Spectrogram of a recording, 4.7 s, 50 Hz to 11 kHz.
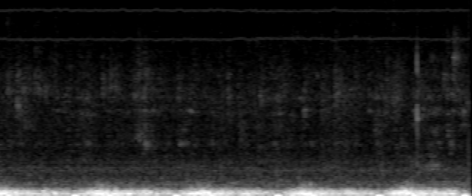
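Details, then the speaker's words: Patent ductus arteriosus: continuous, rumbling machinery murmur with diamond shape, starting with S1 and ending at the next S1, swelling with each heartbeat. "así podemos escuchar el soplo de la persistencia del conducto arterioso escocia en un soplo continuo vean la forma romboidal"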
